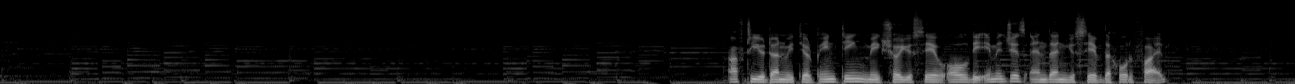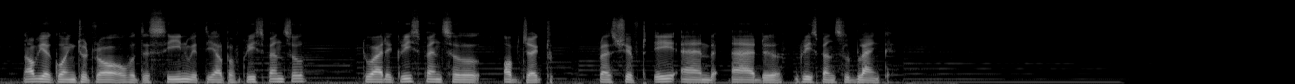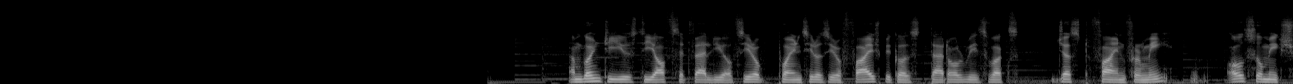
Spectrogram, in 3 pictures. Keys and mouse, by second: 0.0-4.4 typing, 0.4 ctrl+z, 5.1 ctrl+z, 5.6 ctrl+z, 5.6 ], 6.0 ], 7.2 ], 13.3 shift+a, 27.1 click, 28.2 ctrl+z, 32.9-34.1 drag, 32.9 KP_0, 34.4 ctrl+z, 35.9 ], 36.0 ], 37.8 ctrl+z, 37.9 [.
